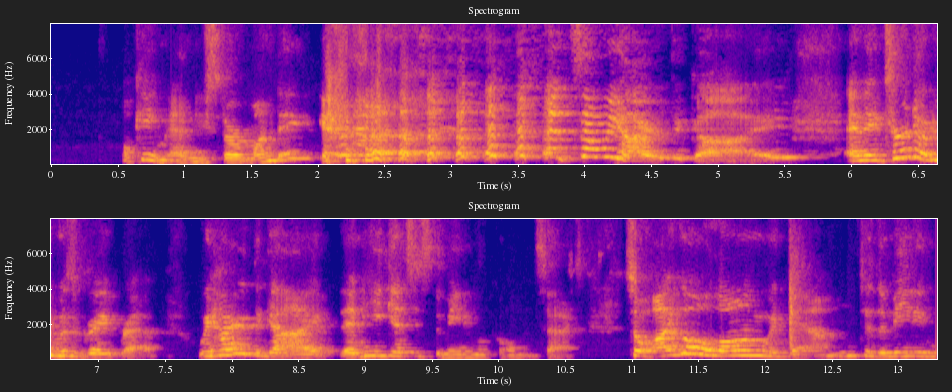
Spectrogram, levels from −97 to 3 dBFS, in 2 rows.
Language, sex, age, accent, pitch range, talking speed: English, female, 50-69, American, 180-270 Hz, 185 wpm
